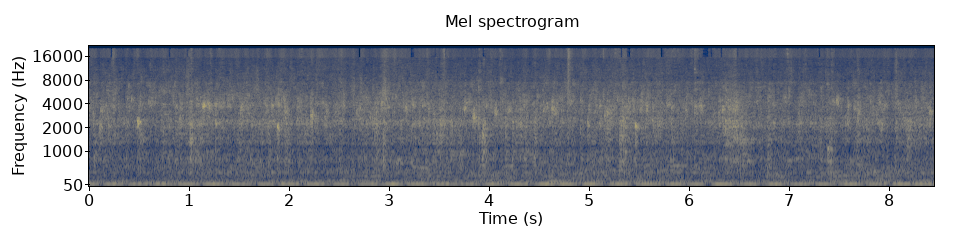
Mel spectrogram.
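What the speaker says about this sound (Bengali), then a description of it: "সব পনিরগুলোকে আমরা এক এক করে ভেজে তুলব।" Paneer pieces frying in oil, a continuous close, bubbling sizzle with faint crackles and a low hum beneath, steady throughout with no speech.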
